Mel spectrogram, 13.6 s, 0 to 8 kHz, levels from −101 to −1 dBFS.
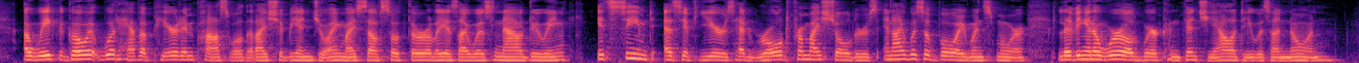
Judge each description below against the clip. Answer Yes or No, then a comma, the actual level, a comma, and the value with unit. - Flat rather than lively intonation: No, average, 3.1 semitones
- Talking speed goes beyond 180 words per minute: Yes, fast, 205 wpm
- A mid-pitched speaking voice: Yes, medium, 155 Hz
